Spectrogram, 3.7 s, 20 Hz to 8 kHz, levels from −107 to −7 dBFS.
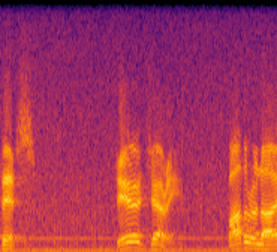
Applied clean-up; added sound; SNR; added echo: none; none; none; none.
